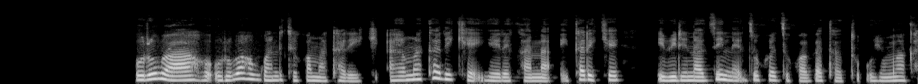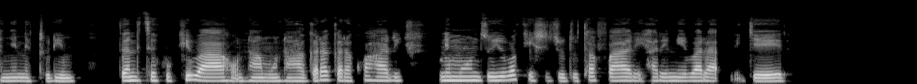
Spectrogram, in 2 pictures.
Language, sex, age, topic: Rundi, female, 36-49, education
